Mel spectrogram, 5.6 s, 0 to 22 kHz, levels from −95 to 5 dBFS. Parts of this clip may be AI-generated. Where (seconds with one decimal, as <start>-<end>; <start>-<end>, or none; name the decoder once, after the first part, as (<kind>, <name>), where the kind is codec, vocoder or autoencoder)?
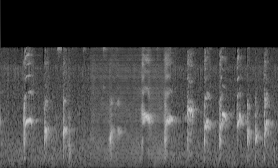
1.8-3.4 (vocoder, Vocos)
